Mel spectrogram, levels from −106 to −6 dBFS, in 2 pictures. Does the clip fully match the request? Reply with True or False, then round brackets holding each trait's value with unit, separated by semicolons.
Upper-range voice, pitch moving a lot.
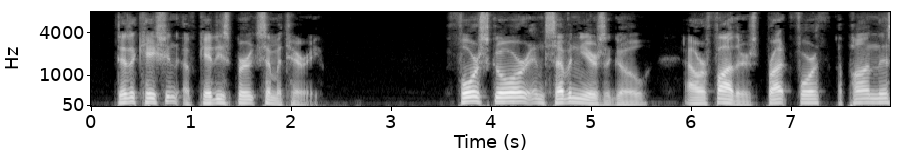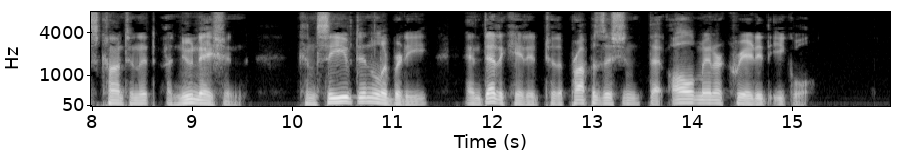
False (110 Hz; 5.8 semitones)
